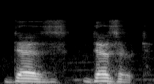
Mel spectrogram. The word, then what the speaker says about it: desert: And you're pronouncing this word with a Z sound, desert, desert. okay, desert.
